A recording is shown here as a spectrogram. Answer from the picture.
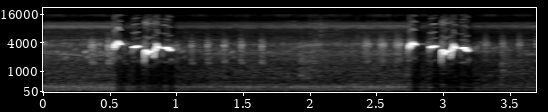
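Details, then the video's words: Loud sooty-headed bulbul song used as a call to draw in wild bulbuls: two brief warbling whistled phrases of four or five notes each. Soft pulsed chatter and a low vehicle hum fill the gaps. "SUARA BURUNG CUKUP AMPUH UNTUK PANGGILAN KUTILANG LIAR"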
